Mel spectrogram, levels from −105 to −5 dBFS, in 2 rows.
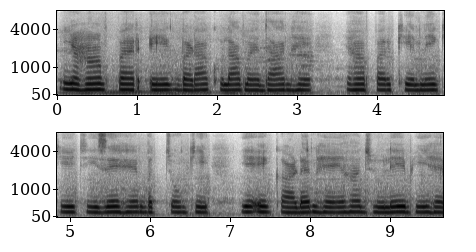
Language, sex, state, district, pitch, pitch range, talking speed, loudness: Hindi, female, Haryana, Charkhi Dadri, 195 Hz, 190-195 Hz, 145 wpm, -15 LUFS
